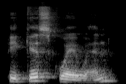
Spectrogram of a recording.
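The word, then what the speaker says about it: pikiskwewin: bring up another website um and it's called pikisquewin so it's spelt uh p i k i s k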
